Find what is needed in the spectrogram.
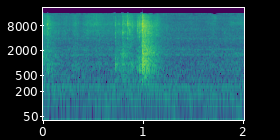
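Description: Hands handling cardboard packaging and a plastic egg-shaped remote transmitter as it is taken out, with a few soft rustles and one sharp click about a second in.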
